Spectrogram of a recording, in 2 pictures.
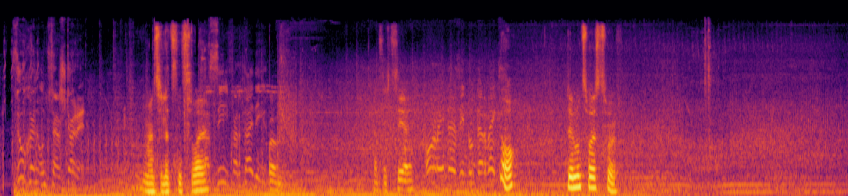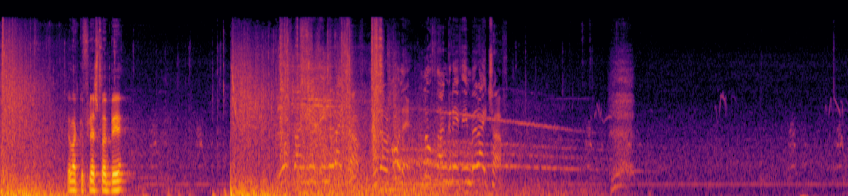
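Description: A rifle fires a loud, booming shot.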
